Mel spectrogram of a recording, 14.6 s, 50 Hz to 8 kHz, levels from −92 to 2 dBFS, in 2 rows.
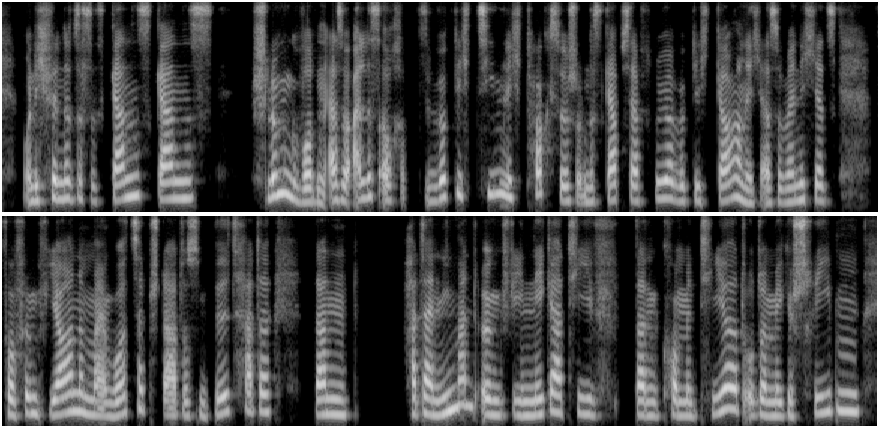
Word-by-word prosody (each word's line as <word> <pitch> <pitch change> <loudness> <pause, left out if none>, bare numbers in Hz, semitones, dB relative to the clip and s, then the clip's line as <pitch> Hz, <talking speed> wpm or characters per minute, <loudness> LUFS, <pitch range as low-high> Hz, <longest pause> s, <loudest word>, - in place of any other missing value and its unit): Und - - -2
ich 210 +1 -1
finde, 245 -1 +3
das 240 0 -3
ist 205 -1 -11
ganz, 265 +5 +2
ganz 240 +3 +1 0.3
schlimm 285 +4 +3
geworden. 195 -6 +1
Also, 210 -1 +3
alles 265 +4 +1
auch 215 - -2 0.2
wirklich 255 +7 -2
ziemlich 300 -5 0
toxisch 255 -9 -1
und - - -4
das 200 0 -5
gab's 220 +1 +1
ja 210 - +1
früher 240 +3 -1
wirklich 205 0 -7
gar 220 +5 +1
nicht. 180 -2 -4
Also, 195 - -1
wenn 195 +2 -2
ich 225 0 -4
jetzt 210 -2 -2 0.3
vor 215 -2 +1
5 230 +1 -2
Jahren 230 +5 +4
in 255 - +3
meinem 210 -3 0
WhatsApp-Status 200 - 0
'n 190 - -8
Bild 235 +5 -2
hatte, 250 -1 0 0.4
dann 215 0 +2 0.4
hat 225 +1 -1
da 225 - +6
niemand 295 +11 +2
irgendwie 205 -1 0
negativ 220 0 -1
dann 200 -2 +2
kommentiert 220 +9 +1
oder 210 - 0
mir 195 0 0
geschrieben 250 +6 +1
220 Hz, 195 wpm, -23 LUFS, 205-250 Hz, 0.4 s, da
